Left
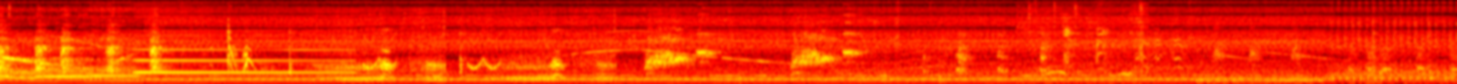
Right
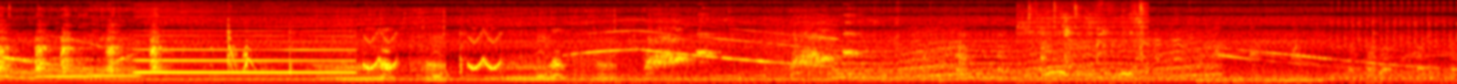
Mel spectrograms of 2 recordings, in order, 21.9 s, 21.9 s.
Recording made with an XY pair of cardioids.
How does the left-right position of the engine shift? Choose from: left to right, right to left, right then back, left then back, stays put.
stays put.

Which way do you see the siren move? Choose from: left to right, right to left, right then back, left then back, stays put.
left to right.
